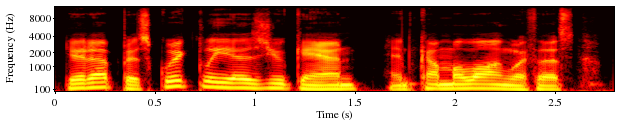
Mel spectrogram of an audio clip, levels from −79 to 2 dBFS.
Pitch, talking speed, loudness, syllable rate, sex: 125 Hz, 260 wpm, -17 LUFS, 5.7 syllables/s, male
